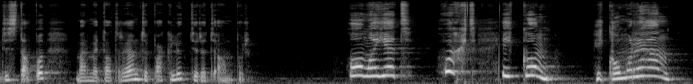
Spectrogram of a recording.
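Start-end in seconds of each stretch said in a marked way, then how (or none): 3.5-6.9 slow, high, stretched call; eager call. A narrator's reading. Man in heavy spacesuit calling to grandma, eager and high. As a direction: reach out to her. Mr Just hurries to her.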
